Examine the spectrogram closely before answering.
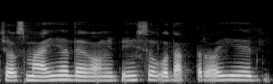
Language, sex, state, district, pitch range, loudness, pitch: Chakma, female, Tripura, Unakoti, 185-205 Hz, -15 LUFS, 195 Hz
